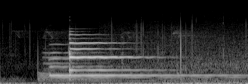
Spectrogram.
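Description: A song's opening plays: soft sustained chords swell in, a second layer of bright notes joins a moment later, and they hold steadily without any singing yet.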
